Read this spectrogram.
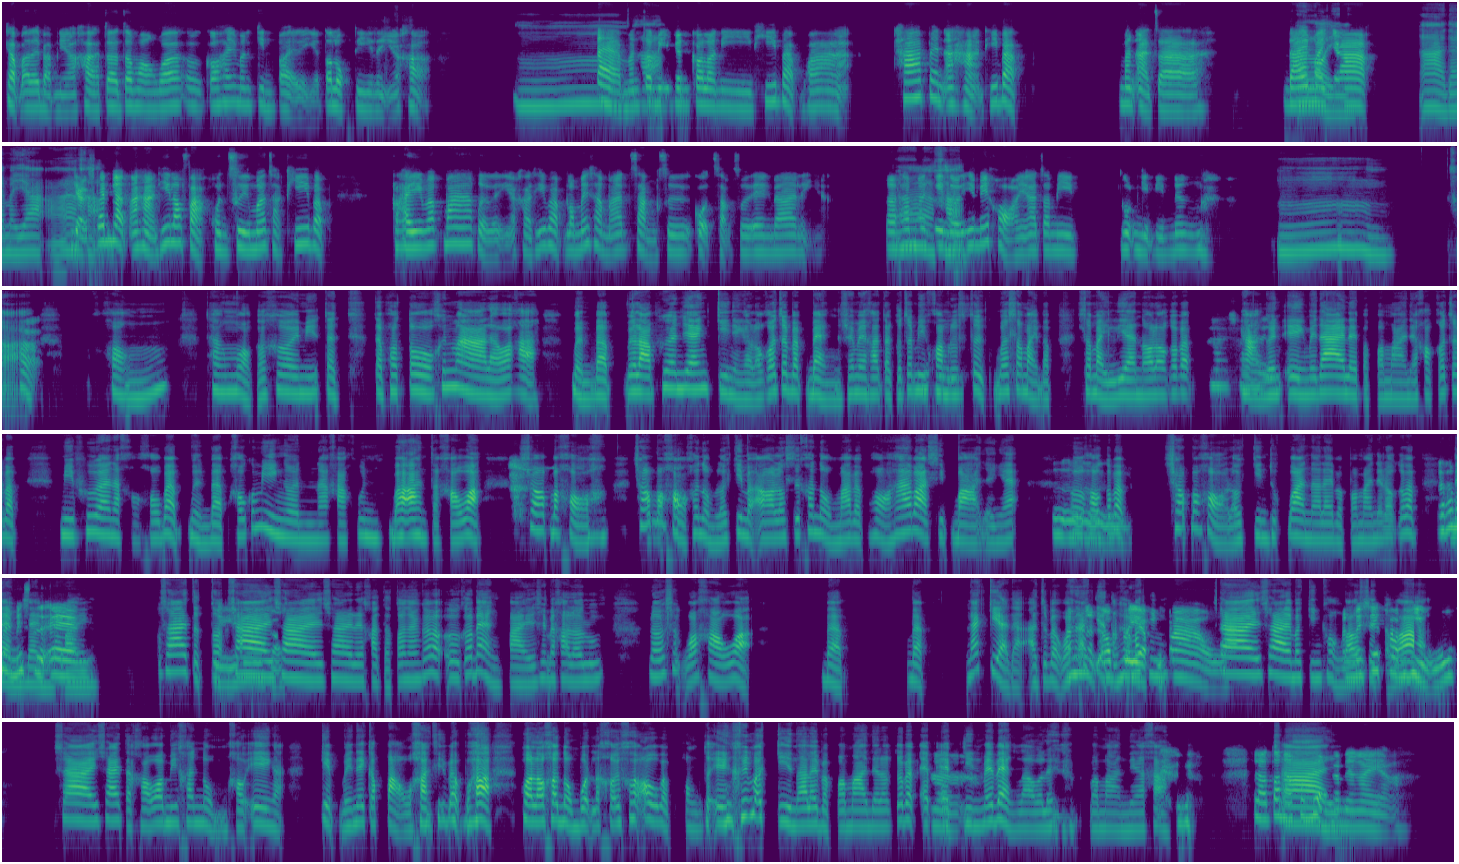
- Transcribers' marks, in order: other background noise; tapping; chuckle; laughing while speaking: "บ้าน"; chuckle; laughing while speaking: "ค่ะ ที่แบบว่า"; laughing while speaking: "ขึ้นมา"; laughing while speaking: "ไรแบบ"; laughing while speaking: "คือแบบ"
- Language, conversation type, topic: Thai, unstructured, คุณจะทำอย่างไรถ้าเพื่อนกินอาหารของคุณโดยไม่ขอก่อน?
